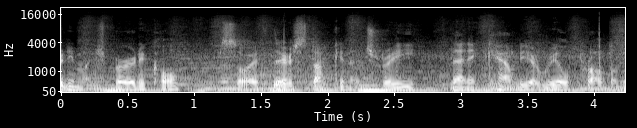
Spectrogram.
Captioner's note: voiceover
